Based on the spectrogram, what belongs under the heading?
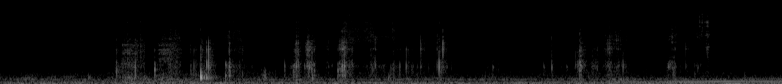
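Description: A person chewing dry chunks of clay, with brittle crunching and crackling in bunches from about a second in until near the end.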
